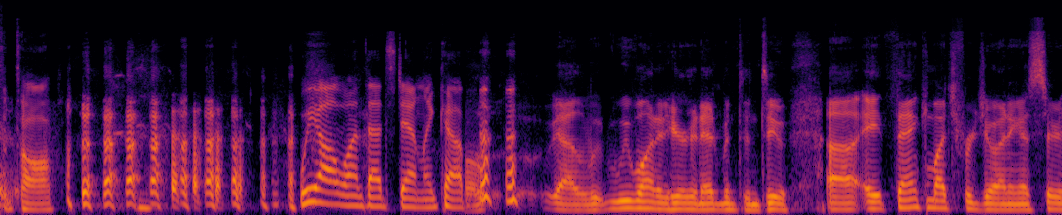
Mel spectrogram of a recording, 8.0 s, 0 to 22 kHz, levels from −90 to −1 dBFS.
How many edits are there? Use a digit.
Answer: 2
